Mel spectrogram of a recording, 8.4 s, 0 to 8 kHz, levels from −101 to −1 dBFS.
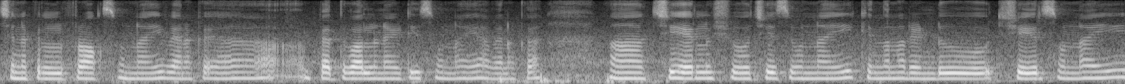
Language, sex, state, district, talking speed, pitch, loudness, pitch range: Telugu, female, Andhra Pradesh, Visakhapatnam, 120 wpm, 210 Hz, -17 LUFS, 200-215 Hz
